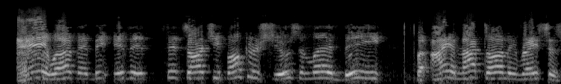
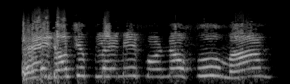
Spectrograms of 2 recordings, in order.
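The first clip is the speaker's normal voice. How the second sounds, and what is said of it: Put-on Jamaican-style accent. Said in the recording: “that just be an imitation of a black person or somebody from Jamaica.”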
